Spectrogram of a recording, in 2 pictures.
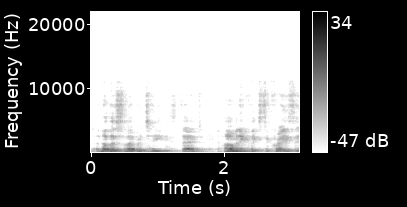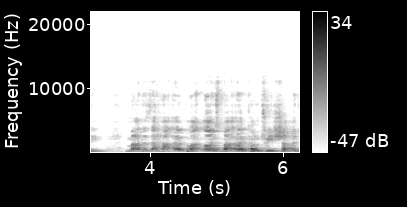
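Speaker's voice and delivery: rhythmic spoken word with a repeated question hook; performed poem. Acted. Poet reciting his YouTube poem to the crowd, rhythmic. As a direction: recite it with a steady beat.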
